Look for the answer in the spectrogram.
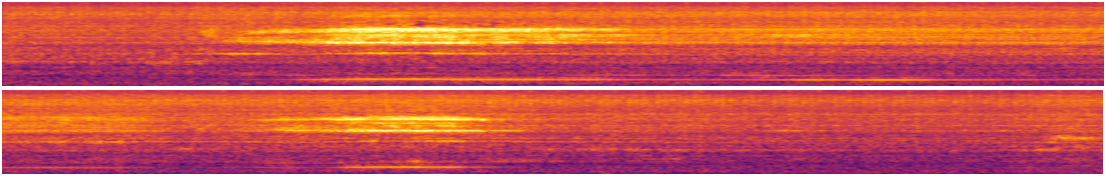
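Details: Car in for noise when steering: a high, wavering power steering pump whine swells each time the wheel is turned, caused by the pump drawing air into the fluid.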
